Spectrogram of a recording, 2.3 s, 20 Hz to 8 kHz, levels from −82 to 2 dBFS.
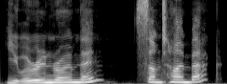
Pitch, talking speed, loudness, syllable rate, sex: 230 Hz, 210 wpm, -13 LUFS, 5.0 syllables/s, female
